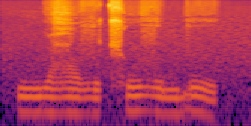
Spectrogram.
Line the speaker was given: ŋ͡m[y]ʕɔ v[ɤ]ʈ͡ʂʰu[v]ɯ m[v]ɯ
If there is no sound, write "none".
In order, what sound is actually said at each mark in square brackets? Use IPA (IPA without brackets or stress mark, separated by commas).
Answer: i, ɯ, v, b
